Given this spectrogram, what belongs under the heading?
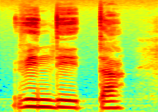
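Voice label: "vindita", Sardinian, female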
